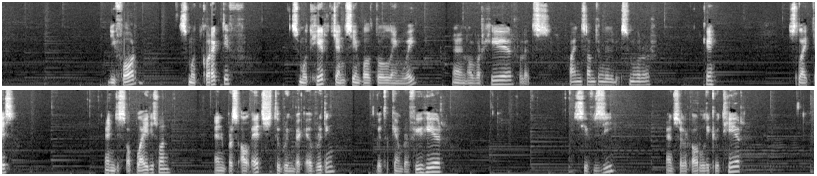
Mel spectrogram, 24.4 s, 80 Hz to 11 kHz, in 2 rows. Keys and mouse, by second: 6.6-9.6 drag, 14.5 super+a, 15.1 `, 16.7 alt+h, 17.4 `, 17.8 `, 20.8 shift+z, 23.1 `.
